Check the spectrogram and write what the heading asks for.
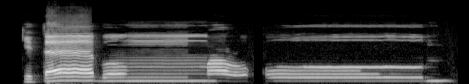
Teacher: تنوین کے بعد حروف یرملون کا میم آیا ہے، ادغام باغنہ ہوگا۔ مر را ساکن سے پہلے زبر ہے، اس لیے را کو پور پڑھیں گے۔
